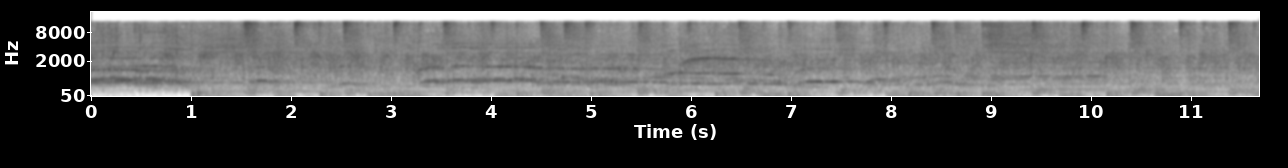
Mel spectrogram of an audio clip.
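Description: A crowd claps and cheers steadily for about eleven seconds, a dense wash of applause with scattered whoops and shouts rising above it, loud and sustained throughout.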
